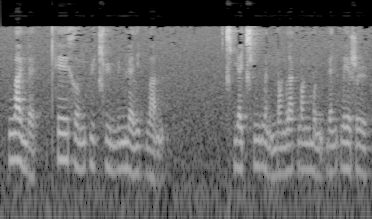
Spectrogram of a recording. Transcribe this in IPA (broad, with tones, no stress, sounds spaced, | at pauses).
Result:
w a˥˨ ɪ̯ m j ɛ˩ | t̪ʰ e˦ ɪ̯ x ɤ˨˦ ŋ p y˥˨ t͡ɕʰ y˥˨ m y˦ n ɥ ɛ˨˦ l i˦ k w a̰˨˩ n | t͡ɕʰ j ɛ˦ t͡ɕʰ i˦ ŋ w ə̰˨˩ n m j ɑ˨˦ ŋ l ä˨˦ k w ɑ˦ ŋ m ɤ̰˨˩ ŋ p ɥ ɛ˦ n k w e˥˨ ɪ̯ ʂ ɻ̩˥˨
